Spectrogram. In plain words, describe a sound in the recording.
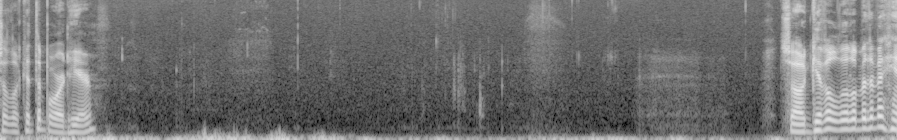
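A man speaks calmly and closely into a headset microphone.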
